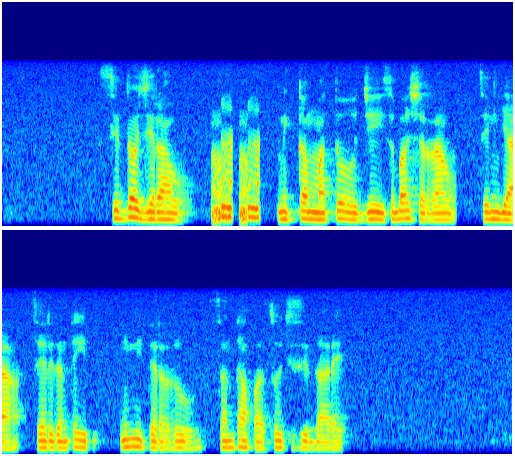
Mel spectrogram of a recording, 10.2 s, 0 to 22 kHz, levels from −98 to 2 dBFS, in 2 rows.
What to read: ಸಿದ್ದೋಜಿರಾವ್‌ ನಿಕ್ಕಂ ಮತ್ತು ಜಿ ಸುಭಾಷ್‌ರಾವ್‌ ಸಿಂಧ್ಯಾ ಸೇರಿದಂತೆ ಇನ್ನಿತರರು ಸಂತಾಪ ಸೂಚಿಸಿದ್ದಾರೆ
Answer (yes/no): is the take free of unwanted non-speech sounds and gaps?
no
